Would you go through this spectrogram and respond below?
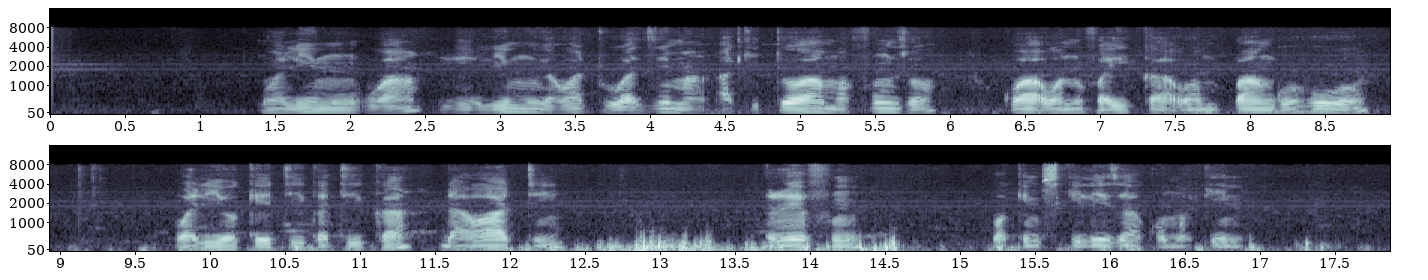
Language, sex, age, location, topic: Swahili, male, 18-24, Dar es Salaam, education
